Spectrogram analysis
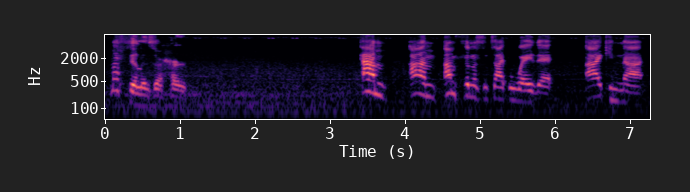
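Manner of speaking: mock hurt. Debater pretending his feelings are hurt by critics, mock hurt.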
